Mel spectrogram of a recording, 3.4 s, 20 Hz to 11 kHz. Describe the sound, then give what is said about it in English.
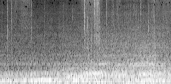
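The engine of a black Ram pickup truck, an eight-cylinder 5.7-liter, revs and accelerates, its low growl climbing steadily in pitch over a few seconds. The sound is loud and continuous, with no talking over it. “Fucking acceleration, my friend. That's how I pull out of Lowe's.”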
